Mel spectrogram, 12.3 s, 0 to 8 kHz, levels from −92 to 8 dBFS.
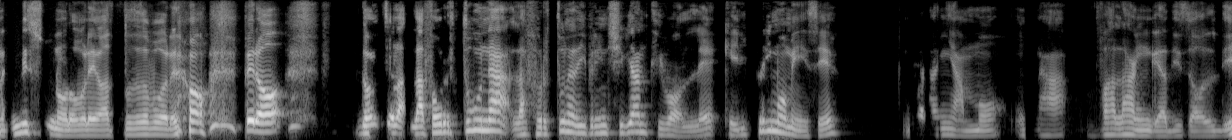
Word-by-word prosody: sapone, - - -4
nessuno 155 -7 -1
lo 110 0 0
voleva 115 0 +1
'sto 125 - -10
sapone, 130 -1 0
no, 200 -2 +6 0.4
però 190 -2 +9 0.7
non 155 +2 +2
so, - - +1
la - - +2
la 150 0 +3
fortuna 200 +7 +2
la 125 +1 -3
fortuna 145 +8 -4
dei 160 -2 -3
principianti 160 +1 -5
volle 100 -3 -9
che - - -13
il 125 +2 -13
primo 205 -4 -2
mese, 120 +4 -8 0.6
guadagnammo 110 -4 -15 0.3
una 115 +1 -15 0.3
valanga 125 -5 -7
di 100 +2 -17
soldi, 105 +4 -12
130 Hz, 130 wpm, -19 LUFS, 115-170 Hz, 0.7 s, però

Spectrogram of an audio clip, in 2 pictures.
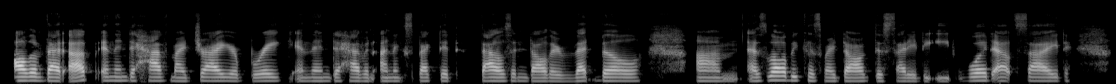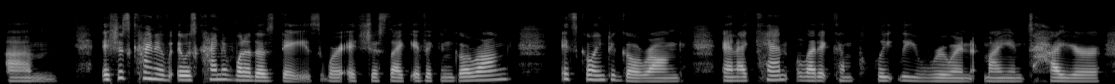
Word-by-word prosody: all 175 +1 +11
of 175 -1 +3
that 170 -2 +7
up 200 - +8
and 175 - +1
then 175 0 -5
to 175 - -2
have 170 -1 +3
my 160 -1 0
dryer 165 -2 +3
break, 165 +1 0
and 160 +1 -5
then 160 0 -4
to 160 - -1
have 160 0 0
an 155 - -6
unexpected 160 +1 -3 0.3
$1,000 160 -2 +2
vet 165 +5 +1
bill, 165 -1 +2 0.6
um, 80 0 -1
as 165 +2 0
well 195 0 +8
because 180 -2 -5
my 160 -1 -2
dog 155 0 +2
decided 155 -1 -5
to - - -7
eat 295 -2 -9
wood 180 +2 +1
outside, 80 - +1 0.5
um, 80 0 -4 0.4
it's 230 +1 +1
just 305 - -2
kind 275 -3 +3
of 225 -3 -1
it 205 - +3
was 205 0 +2
kind 230 0 -1
of 225 -2 -5
one 195 - +4
of 190 - +1
those 170 -1 +2
days 150 -5 -4
where 155 -2 -1
it's 160 - -3
just 165 +1 -7
like, 155 -2 +1
if 160 +1 -3
it 165 - -6
can 165 0 -11
go 170 +2 0
wrong, 205 +5 +1 0.5
it's 250 -1 -4
going 215 -1 -1
to 220 - -6
go 160 -4 -1
wrong, 150 0 0 0.4
and 175 -1 +2
I 175 - +1
can't 210 0 -1
let 180 -1 +1
it - - -2
completely 175 0 -8
ruin 150 -1 -4
my 150 -1 -2
entire 150 0 -2
165 Hz, 180 wpm, -25 LUFS, 155-180 Hz, 0.6 s, all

